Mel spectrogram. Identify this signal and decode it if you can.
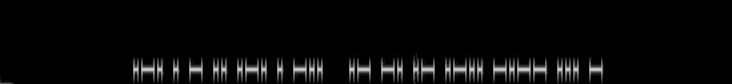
Morse code, heard as a keyed tone, about 29 wpm, 700 Hz. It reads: RETIRED ANALYST
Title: K1USN SST QSO Practice 30wpm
